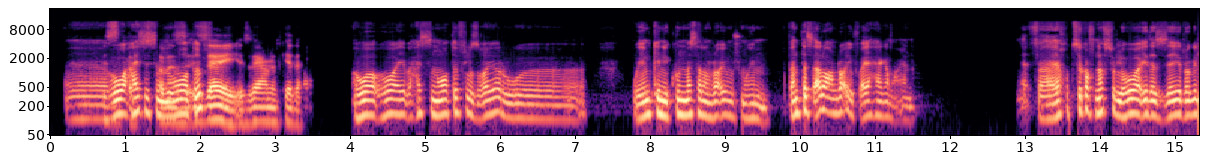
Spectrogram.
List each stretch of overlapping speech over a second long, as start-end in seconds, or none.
0.8-2.2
